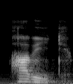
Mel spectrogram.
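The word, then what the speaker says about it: forbid: ফ্লাই ফ্লাই মানে উড়া ফাবিট ফাবিট ফরবিট না কিন্তু ফাবিট সঠিক উচ্চারণ ফাবিট মানে হচ্ছে নিষেধ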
